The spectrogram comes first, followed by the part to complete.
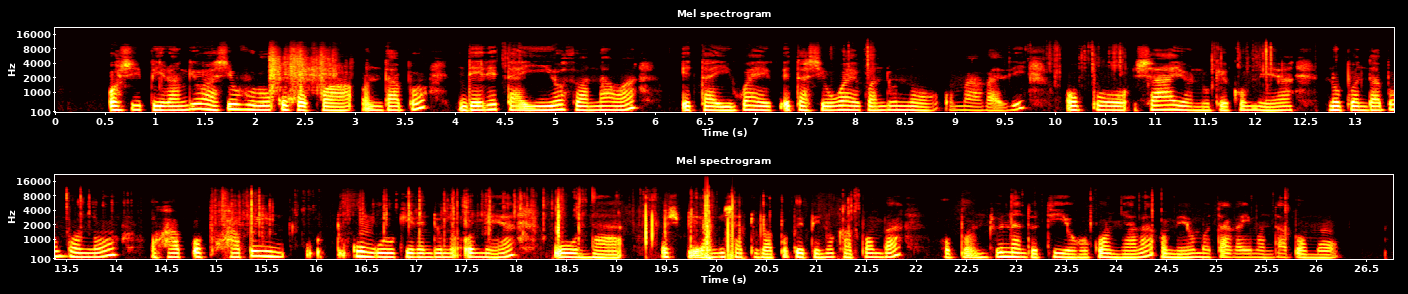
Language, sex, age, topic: Oshiwambo, female, 36-49, finance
